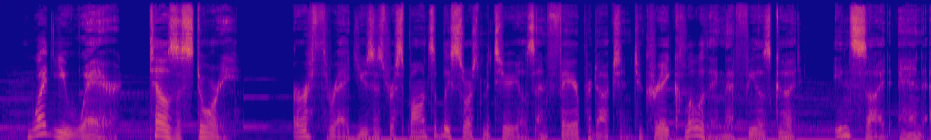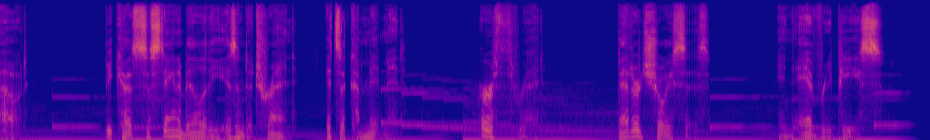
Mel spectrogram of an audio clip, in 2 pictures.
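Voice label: WITH MUSIC; EARTH CHOICES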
